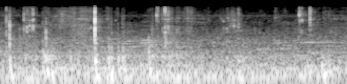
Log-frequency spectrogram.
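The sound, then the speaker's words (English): Faint crisp crunching and chewing from someone eating an acai bowl topped with granola, small clicky bites scattered over a low background. “Drop some more granola. I'm gonna eat this. Alright, let's see how this granola tastes.”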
